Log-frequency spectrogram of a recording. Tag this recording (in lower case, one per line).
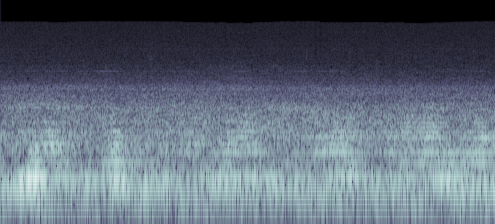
aircraft
airplane
vehicle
